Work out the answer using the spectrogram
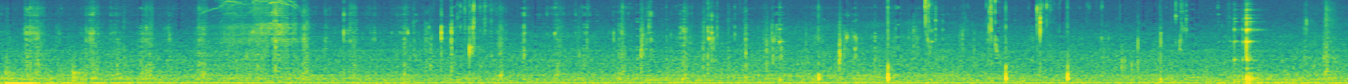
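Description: Faint, close-up chewing of a mouthful of soft, thick toaster waffle: quiet mouth clicks and smacks scattered throughout, with one sharper click near the end.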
